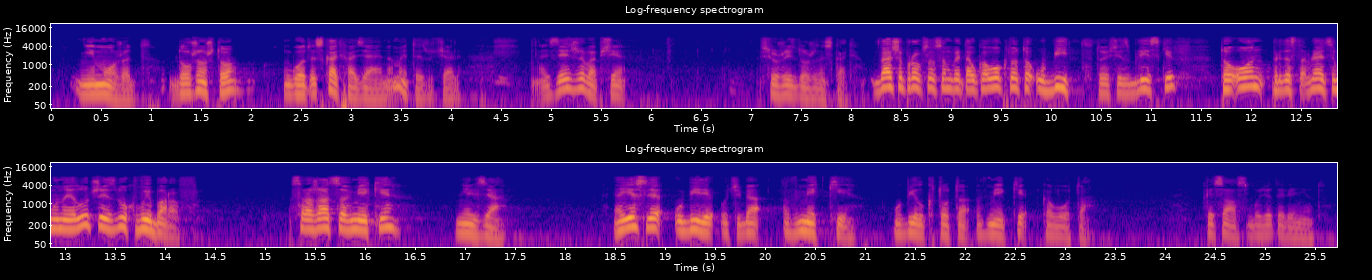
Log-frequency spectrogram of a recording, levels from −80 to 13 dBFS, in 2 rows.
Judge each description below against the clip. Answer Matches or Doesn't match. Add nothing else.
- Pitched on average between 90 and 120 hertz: Matches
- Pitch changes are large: Matches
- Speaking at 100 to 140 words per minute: Matches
